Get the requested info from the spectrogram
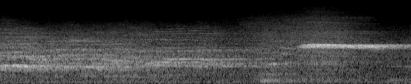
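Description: Referee's whistle blown once near the end, a single steady shrill blast about a second long, the signal that stops play after the goalie covers the puck. Before it, raised voices carry across the arena.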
